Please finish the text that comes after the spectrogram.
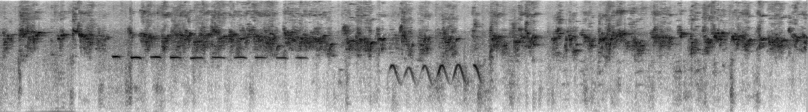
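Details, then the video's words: Javan myna chirping busily: a steady string of short, even, level whistled notes, then a quick wavering, warbled whistle, all over continuous harsh, buzzy chatter. "Suara burung jalak kebo cuitannya bikin rame."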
